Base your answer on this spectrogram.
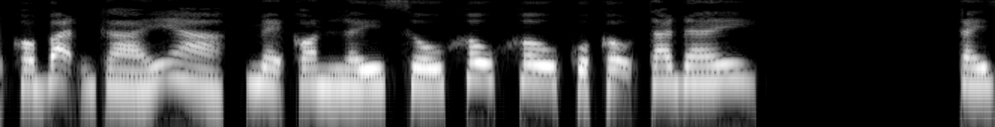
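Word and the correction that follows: QQ: Cái này đọc là kiêu kiêu. 1. Vô văn hóa, ba cô ở bên cạnh chỉnh họng. 1. Kiêu kiêu, mẹ Diệp Phàm đã đọc sai kiêu kiêu thành Khâu Khâu.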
